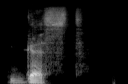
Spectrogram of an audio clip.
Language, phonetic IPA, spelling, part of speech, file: Polish, [ɡɛst], gest, noun, Pl-gest.ogg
